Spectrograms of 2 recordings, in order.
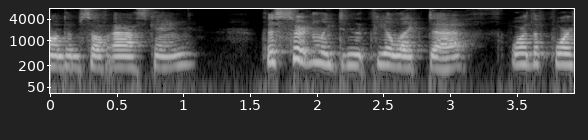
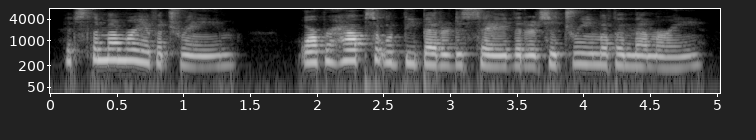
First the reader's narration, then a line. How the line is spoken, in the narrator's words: Obi-Wan sighed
